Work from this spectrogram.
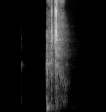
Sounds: Sneeze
